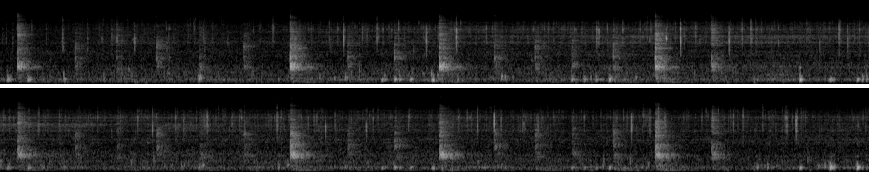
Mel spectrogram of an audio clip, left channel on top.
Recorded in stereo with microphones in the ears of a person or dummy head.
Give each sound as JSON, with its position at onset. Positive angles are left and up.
{"t": 0.2, "sound": "typing on a keyboard", "side_deg": 35, "distance_m": 0.9}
